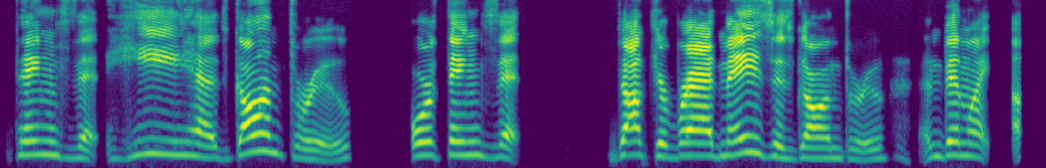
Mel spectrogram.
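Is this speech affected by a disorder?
Yes: cerebral palsy; limited mobility, legs.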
